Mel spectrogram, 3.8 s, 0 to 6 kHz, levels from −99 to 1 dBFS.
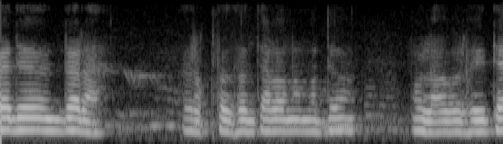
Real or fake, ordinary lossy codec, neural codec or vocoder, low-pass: real; none; none; 5.4 kHz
